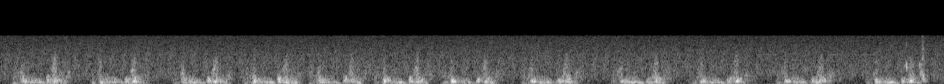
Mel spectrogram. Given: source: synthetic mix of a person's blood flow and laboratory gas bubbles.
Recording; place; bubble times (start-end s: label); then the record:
Doppler ultrasound of blood flow; precordium
9.04-9.10 s: bubbles
9.18-9.29 s: bubbles
From the record:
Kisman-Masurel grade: 112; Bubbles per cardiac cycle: 1 to 2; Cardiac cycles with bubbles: 1 to 10%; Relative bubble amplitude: moderate (0.250 to 0.450); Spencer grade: 1 (occasional bubble signal discernible with the cardiac motion signal, with majority of cardiac periods free of bubbles); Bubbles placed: anywhere in the cardiac cycle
